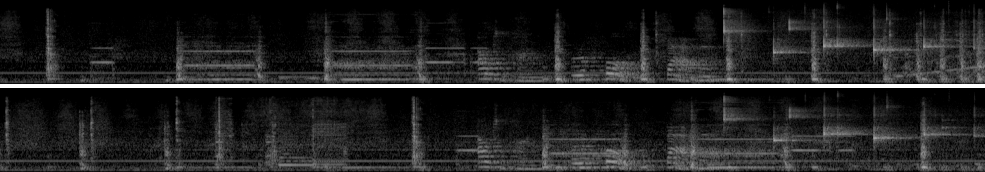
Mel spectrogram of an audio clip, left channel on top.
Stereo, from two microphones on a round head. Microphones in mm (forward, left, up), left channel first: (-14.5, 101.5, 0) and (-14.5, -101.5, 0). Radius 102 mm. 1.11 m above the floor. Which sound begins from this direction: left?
Dripping, at 7.2 s.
